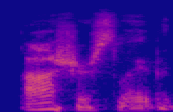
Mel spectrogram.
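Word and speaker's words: Oschersleben: We'll see you next Thursday in Germany at Osher Slaben for round nine. Asher Slaben. That's how you say it.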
